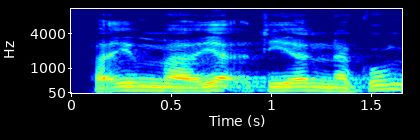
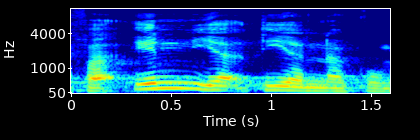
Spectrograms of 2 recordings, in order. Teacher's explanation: Fa imma asalnya adalah in dan ma, dileburkan menjadi mudgham.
